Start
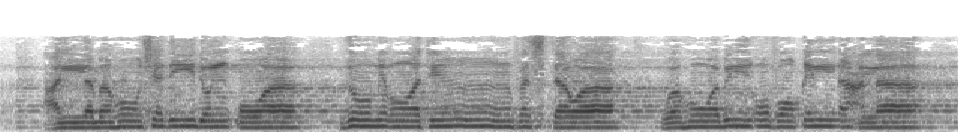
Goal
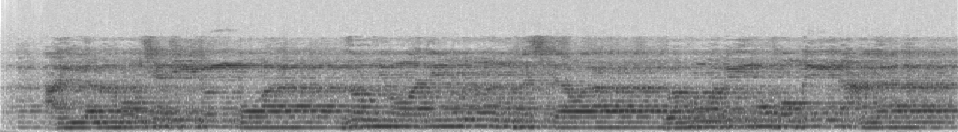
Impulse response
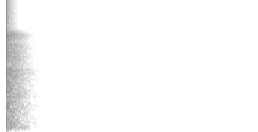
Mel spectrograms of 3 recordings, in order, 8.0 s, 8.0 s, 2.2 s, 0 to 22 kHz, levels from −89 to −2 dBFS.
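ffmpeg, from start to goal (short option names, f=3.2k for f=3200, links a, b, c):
-filter_complex "[0:a]equalizer=f=79:w=0.91:g=-14,aecho=1:1:6.7:0.55,asplit=2[a][b];[b]aecho=0:1:210|420|630|840|1050|1260|1470:0.316|0.183|0.106|0.0617|0.0358|0.0208|0.012[c];[a][c]amix=inputs=2:normalize=0[d];[1:a]atrim=start_sample=2205,asetrate=26460,aresample=44100[e];[d][e]afir=irnorm=-1:irlink=0,asplit=2[f][g];[g]asoftclip=type=tanh:threshold=-17dB,volume=-7dB[h];[f][h]amix=inputs=2:normalize=0,highshelf=f=4.5k:g=7,alimiter=limit=-16dB:level=0:latency=1,acrusher=bits=8:dc=4:mix=0:aa=0.000001,volume=1dB"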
